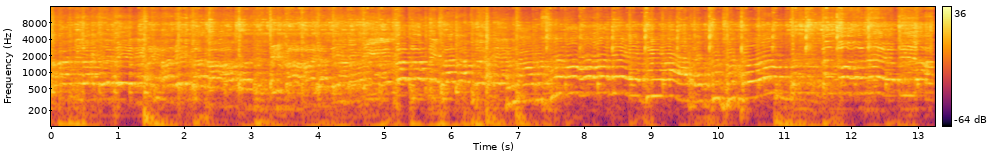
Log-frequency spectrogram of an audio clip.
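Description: Qawwali sung live: a male lead voice through a microphone, with pitch sliding in long melismatic lines, over a harmonium and the steady strokes of dholak hand drums.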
